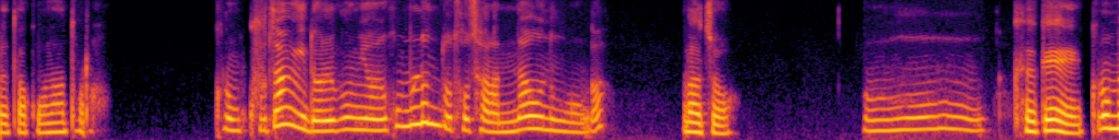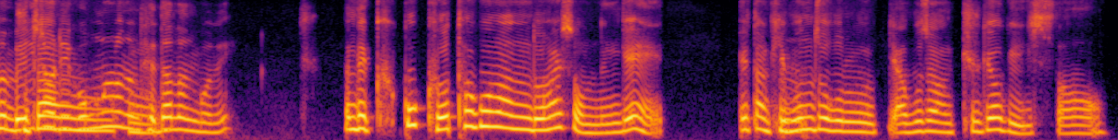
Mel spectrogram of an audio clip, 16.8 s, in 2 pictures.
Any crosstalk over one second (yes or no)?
yes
